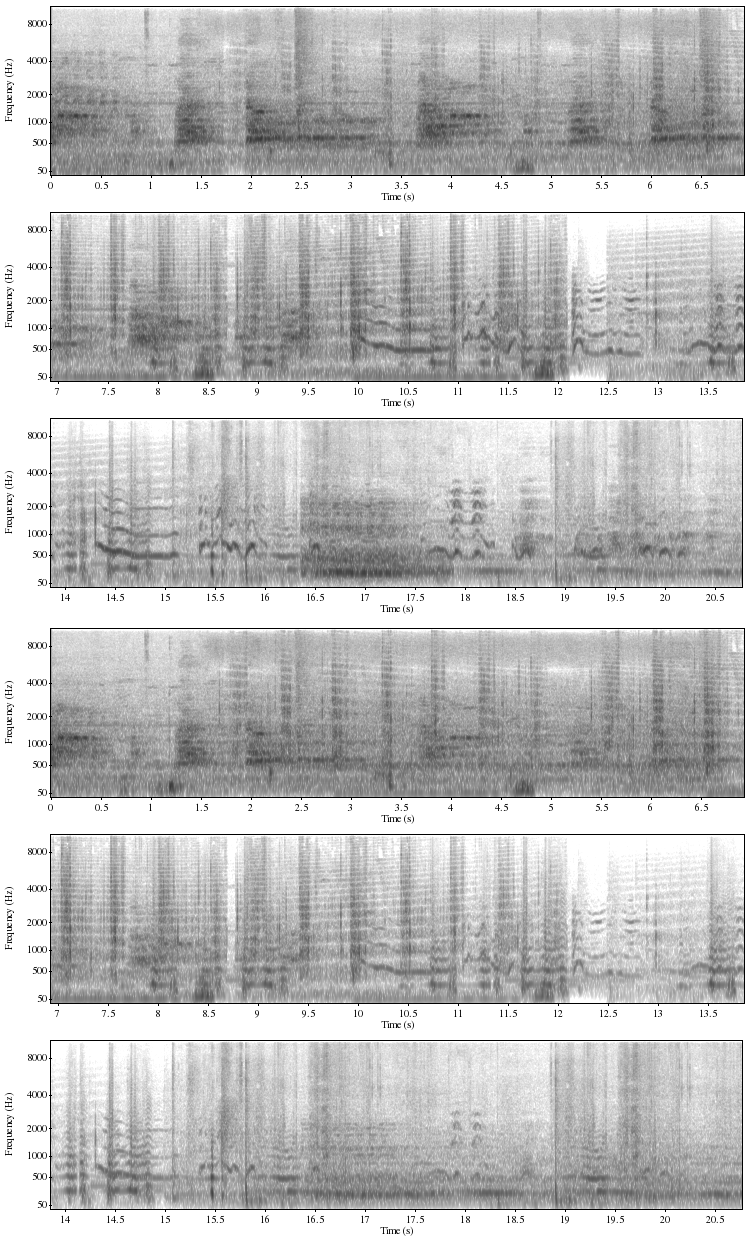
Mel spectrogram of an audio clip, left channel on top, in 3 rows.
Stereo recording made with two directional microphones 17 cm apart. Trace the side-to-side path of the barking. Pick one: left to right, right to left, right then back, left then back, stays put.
right to left.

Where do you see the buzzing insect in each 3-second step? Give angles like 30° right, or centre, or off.
30° right, 20° right, centre, 10° left, centre, 20° right, 30° right.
